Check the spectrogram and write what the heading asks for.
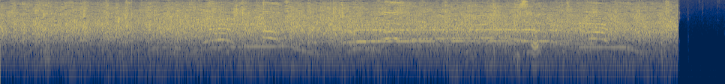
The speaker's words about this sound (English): and whoever that is shouting in the background. do you hear that?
